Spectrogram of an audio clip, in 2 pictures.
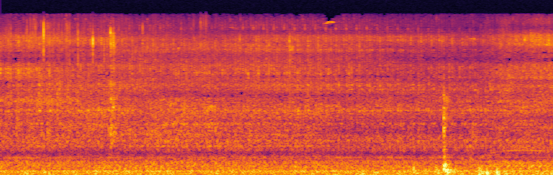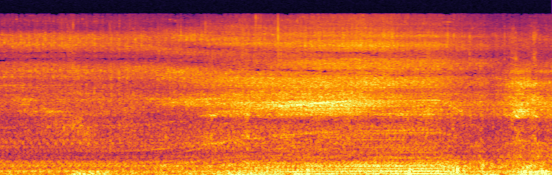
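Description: A machine engine running steadily, with a low drone that grows louder in the second half. A single click comes partway through.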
